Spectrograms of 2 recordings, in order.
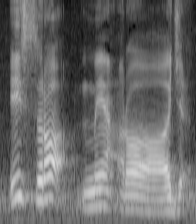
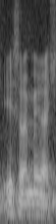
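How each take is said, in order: First: Isra Mi'raj drawn out very slowly, each sound of Isra and Mi'raj given in full; careful pronunciation. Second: Isra Mi'raj run together quickly and lightly, low and soft; casual Isra Mi'raj. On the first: Ustaz teaches the congregation how to say Isra Mi'raj properly. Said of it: "cuma nak sebut betul-betul". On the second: Ustaz shows the congregation the careless everyday Isra Mi'raj. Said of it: "Tapi cuma nak sebut betul-betul". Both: Shown as a demonstration.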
